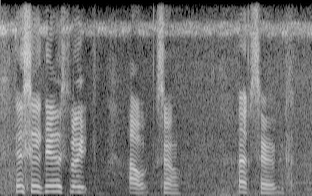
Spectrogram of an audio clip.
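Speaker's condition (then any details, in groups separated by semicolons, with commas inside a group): Cerebral palsy; speech disability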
